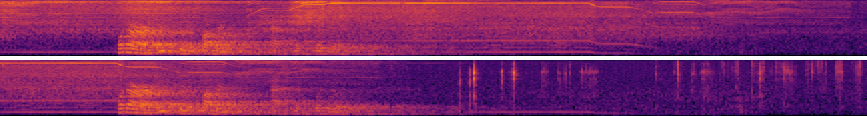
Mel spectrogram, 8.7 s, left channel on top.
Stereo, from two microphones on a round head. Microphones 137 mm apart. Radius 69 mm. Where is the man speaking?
10° left (ahead or behind), 0.7 m.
